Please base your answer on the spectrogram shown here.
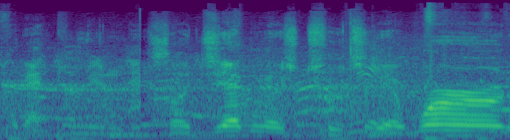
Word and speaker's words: Jegna: Now you said Jegna. Jegna, right?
